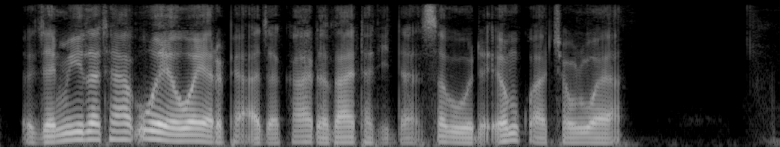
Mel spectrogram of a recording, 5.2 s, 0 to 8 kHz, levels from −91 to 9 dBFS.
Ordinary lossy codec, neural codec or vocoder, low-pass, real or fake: MP3, 64 kbps; codec, 24 kHz, 0.9 kbps, WavTokenizer, medium speech release version 1; 7.2 kHz; fake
